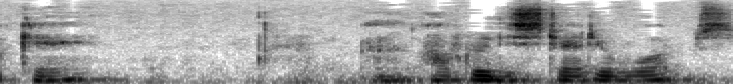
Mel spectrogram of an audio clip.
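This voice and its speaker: With a Pakistani accent, a man of medium pitch speaks at a fairly slow pace in a monotone, flat intonation. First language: Urdu. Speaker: English teacher. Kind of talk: tutorial. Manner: hesitant, frequent fillers (uh, okay).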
